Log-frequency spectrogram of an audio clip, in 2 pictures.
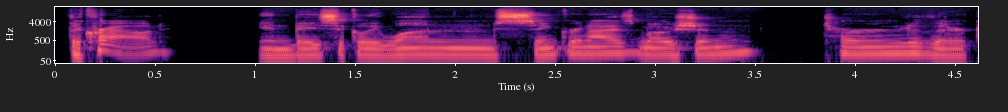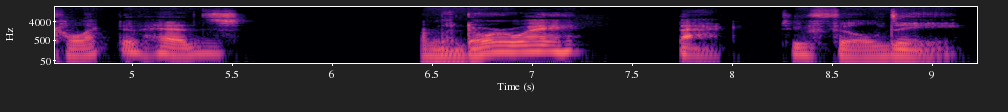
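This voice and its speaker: A man reading his own fiction audiobook in a dramatic, theatrical style with deliberate, suspenseful pauses. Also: lowish voice, vocal fry, mellow. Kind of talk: dramatic scripted narration.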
